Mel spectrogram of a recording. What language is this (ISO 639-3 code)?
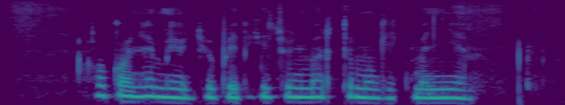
luo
